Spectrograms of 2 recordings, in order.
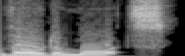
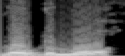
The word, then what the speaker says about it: Voldemort: not actually it's not Voldemort um JK Roland wrote it as French and the t is silent so it's actually should be pronounced Voldemort so it it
